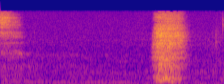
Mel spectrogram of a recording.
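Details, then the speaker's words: Person with a very hoarse voice sniffling: a brief soft nasal breath, then one sharp hissing sniff through the nose. "just sniffling away"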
